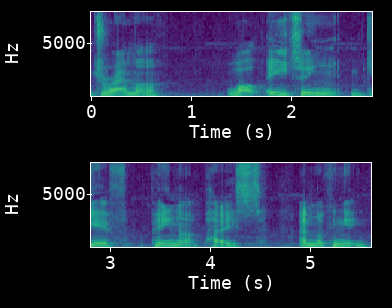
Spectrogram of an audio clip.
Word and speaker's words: GIF: would say it like GIF, not GIF. But because it's a graphics interchange format, well, you would pronounce the G like in graphics. Because it is an acronym.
